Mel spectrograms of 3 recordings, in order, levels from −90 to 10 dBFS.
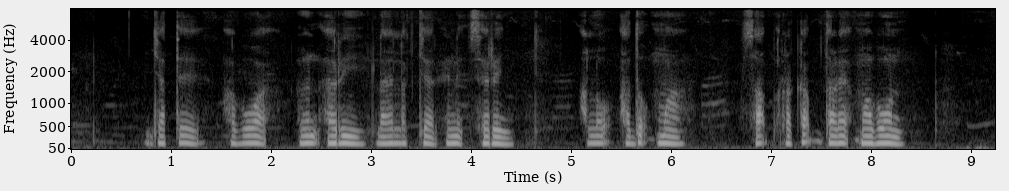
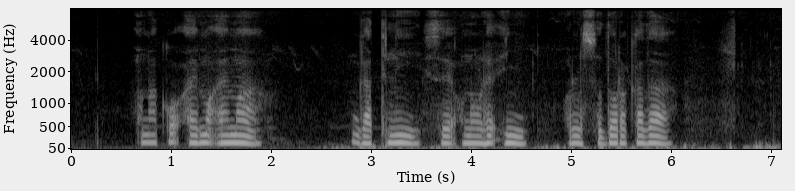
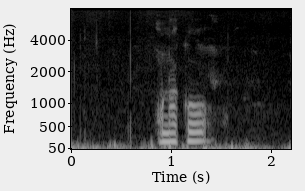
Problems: background sounds at intervals, continuous background conversations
